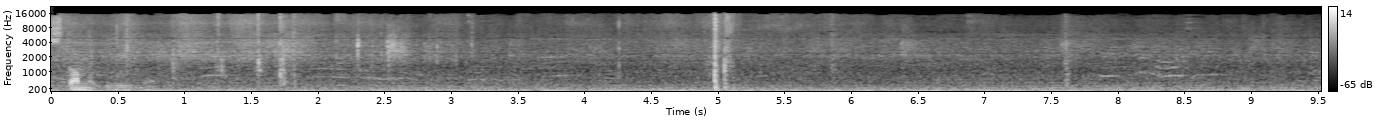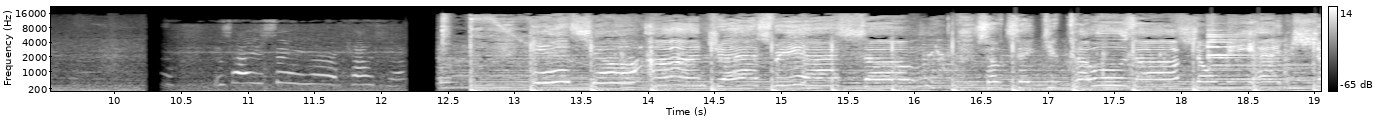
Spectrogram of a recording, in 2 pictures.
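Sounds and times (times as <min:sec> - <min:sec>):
supermarket background hum: 0:00.0 - 0:12.2
melodic music: 0:12.4 - 0:19.0.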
